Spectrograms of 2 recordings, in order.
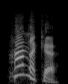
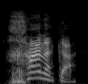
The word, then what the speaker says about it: Hanukkah: They're teaching me a really fun game that's played at Hanukkah. Actually, Telly, it's pronounced Hanukkah, you know, with more of a ha. Huh, like that? No, more in the back of the throat.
